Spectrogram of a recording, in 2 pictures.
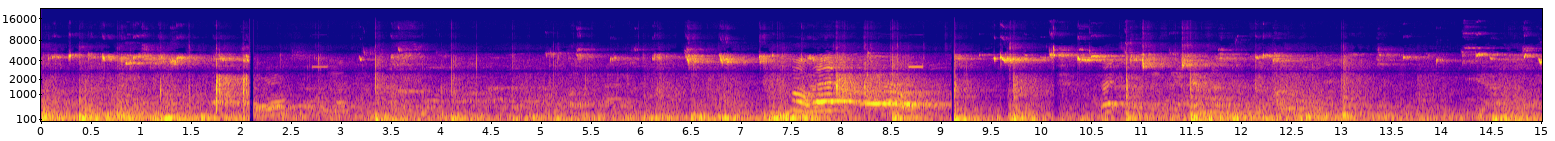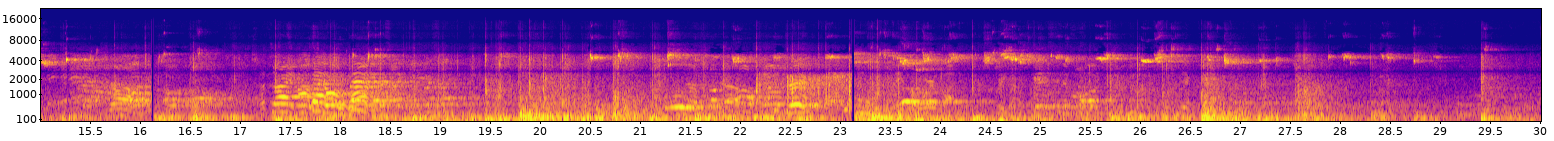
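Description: Basketball being dribbled and bounced on a hardwood gym floor during a game, with sneakers squeaking and players calling out, all echoing in a large hall.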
